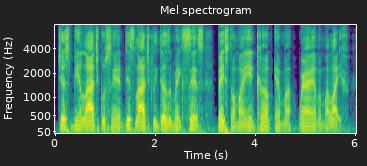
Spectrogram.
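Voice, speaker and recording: A man's voice: on the low side, fairly even intonation, normal speed, a bit bright. A man with a stuffy nose from a cold, giving a casual opinion monologue as host of his channel, emphatic and preachy, repeating his points and asking "right?".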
